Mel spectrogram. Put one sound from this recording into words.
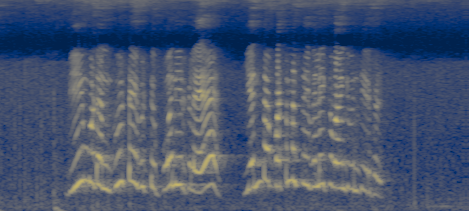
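A woman speaks with agitation, close by.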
